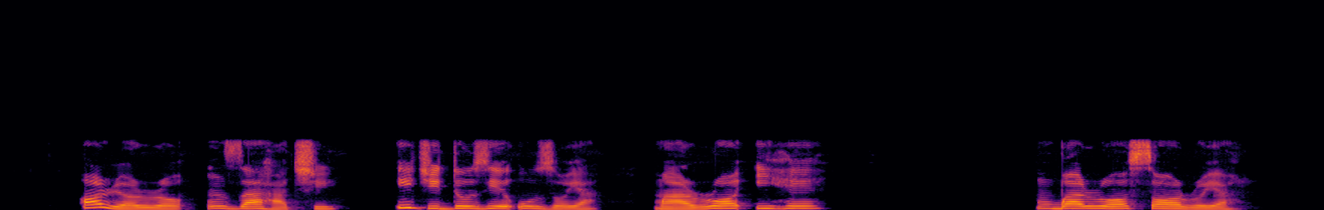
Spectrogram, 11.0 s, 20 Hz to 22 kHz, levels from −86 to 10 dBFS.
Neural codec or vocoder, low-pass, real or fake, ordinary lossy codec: none; 7.2 kHz; real; none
